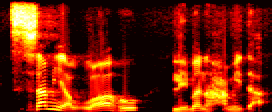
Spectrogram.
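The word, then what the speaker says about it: سمع الله لمن حمده: পড়তে হবে তাসমিয়াটি হচ্ছে সামি আল্লাহু লিমান হামিদা দেখুন এখানে উচ্চারণের একটু ব্যবধান রয়েছে সামি আল্লাহু সামি আল্লাহু একসাথে বলতে হবে লিমান হামিদা আলাদা বলতে হবে সামি আল্লাহু লিমান হামিদা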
